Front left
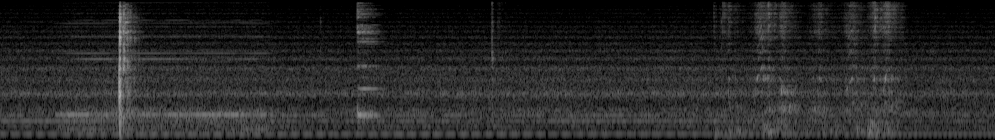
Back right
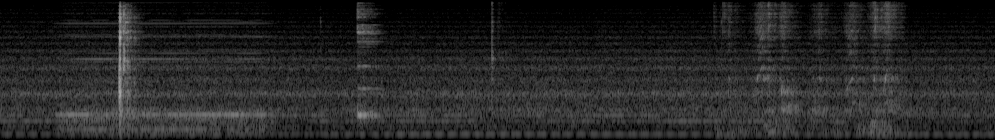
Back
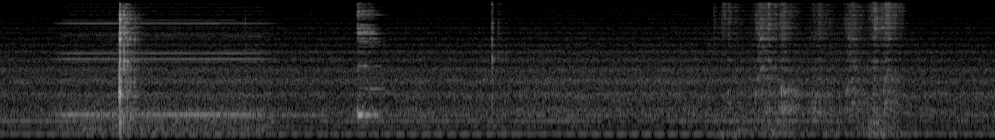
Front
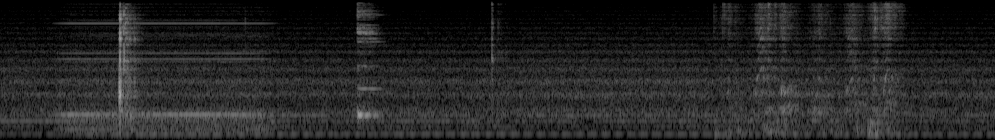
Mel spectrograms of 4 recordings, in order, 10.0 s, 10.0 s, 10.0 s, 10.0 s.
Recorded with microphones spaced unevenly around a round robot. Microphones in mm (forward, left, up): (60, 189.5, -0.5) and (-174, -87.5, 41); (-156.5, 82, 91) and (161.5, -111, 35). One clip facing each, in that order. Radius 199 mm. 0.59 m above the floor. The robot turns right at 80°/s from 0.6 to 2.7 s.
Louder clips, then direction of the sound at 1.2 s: Front left 3 dB, back 1 dB; 90° left.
